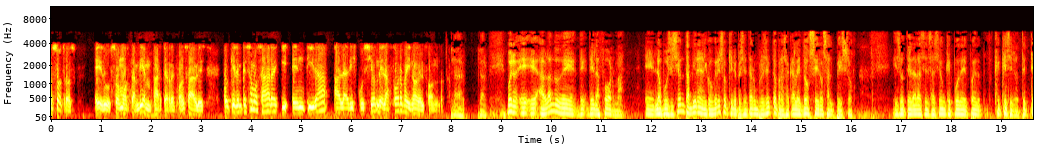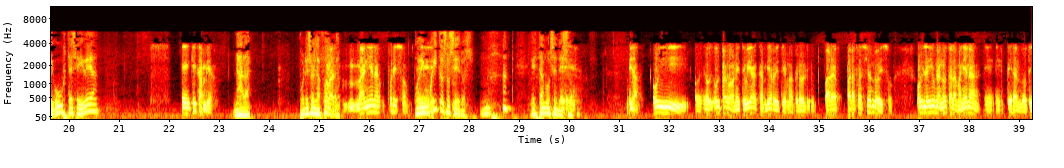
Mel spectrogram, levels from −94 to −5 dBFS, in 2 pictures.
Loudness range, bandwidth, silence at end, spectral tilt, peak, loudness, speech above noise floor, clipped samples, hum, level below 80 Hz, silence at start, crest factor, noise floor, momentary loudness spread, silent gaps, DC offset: 3 LU; 5.8 kHz; 0 s; -10.5 dB/octave; -2 dBFS; -17 LUFS; 31 dB; under 0.1%; none; -30 dBFS; 0 s; 16 dB; -47 dBFS; 11 LU; none; under 0.1%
